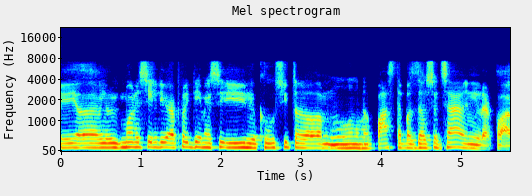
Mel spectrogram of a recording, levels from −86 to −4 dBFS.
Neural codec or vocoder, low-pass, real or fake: codec, 16 kHz, 1 kbps, X-Codec, HuBERT features, trained on balanced general audio; 7.2 kHz; fake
